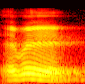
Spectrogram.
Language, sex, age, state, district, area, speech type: Odia, male, 60+, Odisha, Balangir, urban, spontaneous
